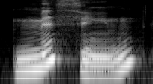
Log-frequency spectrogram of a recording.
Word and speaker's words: MSSNG: The MSSNG project, pronounced Missing, is the search for those answers, and we're going to find them, said Liz Feld, president of Autism Speaks.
